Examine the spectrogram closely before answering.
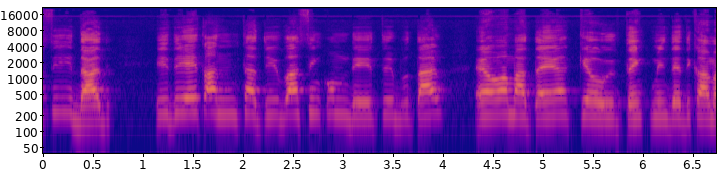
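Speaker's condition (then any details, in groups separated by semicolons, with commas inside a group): Cerebral palsy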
